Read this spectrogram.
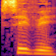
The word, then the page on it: CV: francais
